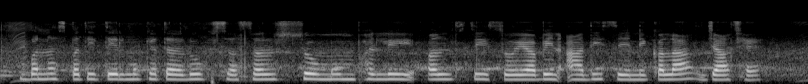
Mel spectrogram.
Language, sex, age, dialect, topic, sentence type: Magahi, female, 18-24, Northeastern/Surjapuri, agriculture, statement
